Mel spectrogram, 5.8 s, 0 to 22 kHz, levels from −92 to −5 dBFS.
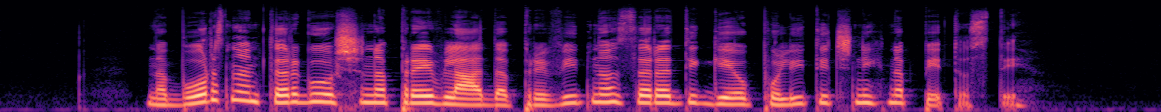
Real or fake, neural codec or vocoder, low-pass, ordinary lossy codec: real; none; 19.8 kHz; none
